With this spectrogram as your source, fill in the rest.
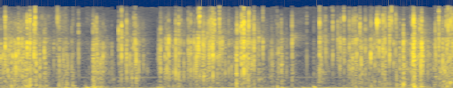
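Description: An empty, thick, clear plastic bag is unfolded and crinkled with both hands. It makes a steady run of dense, bright crinkling and crackling, with sharp crunchy peaks and short dips between handfuls.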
